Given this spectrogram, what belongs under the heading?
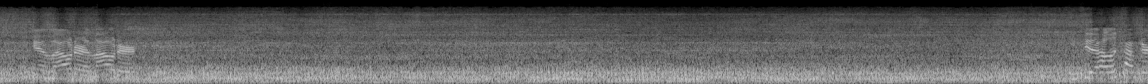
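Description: A helicopter takes off in Greenfield, Massachusetts, its engine and rotor roar holding steady and loud from start to end, with brief higher-pitched sounds near the start and finish.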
